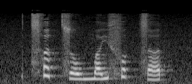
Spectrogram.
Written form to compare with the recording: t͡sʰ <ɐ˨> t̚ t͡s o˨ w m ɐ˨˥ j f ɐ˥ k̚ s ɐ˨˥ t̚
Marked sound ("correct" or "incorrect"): incorrect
